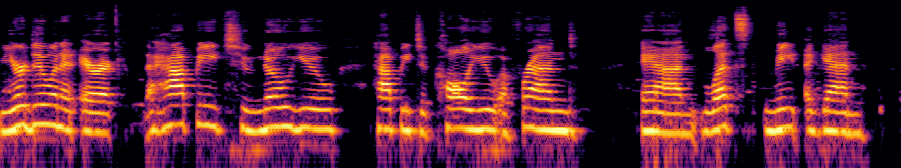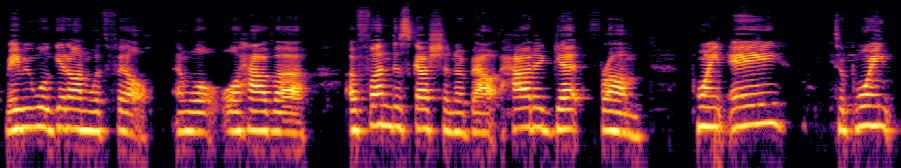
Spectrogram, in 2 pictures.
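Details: Adult woman speaking; typical speech.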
